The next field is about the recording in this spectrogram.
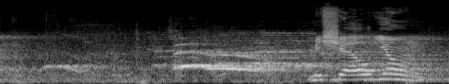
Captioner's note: attendees cheering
